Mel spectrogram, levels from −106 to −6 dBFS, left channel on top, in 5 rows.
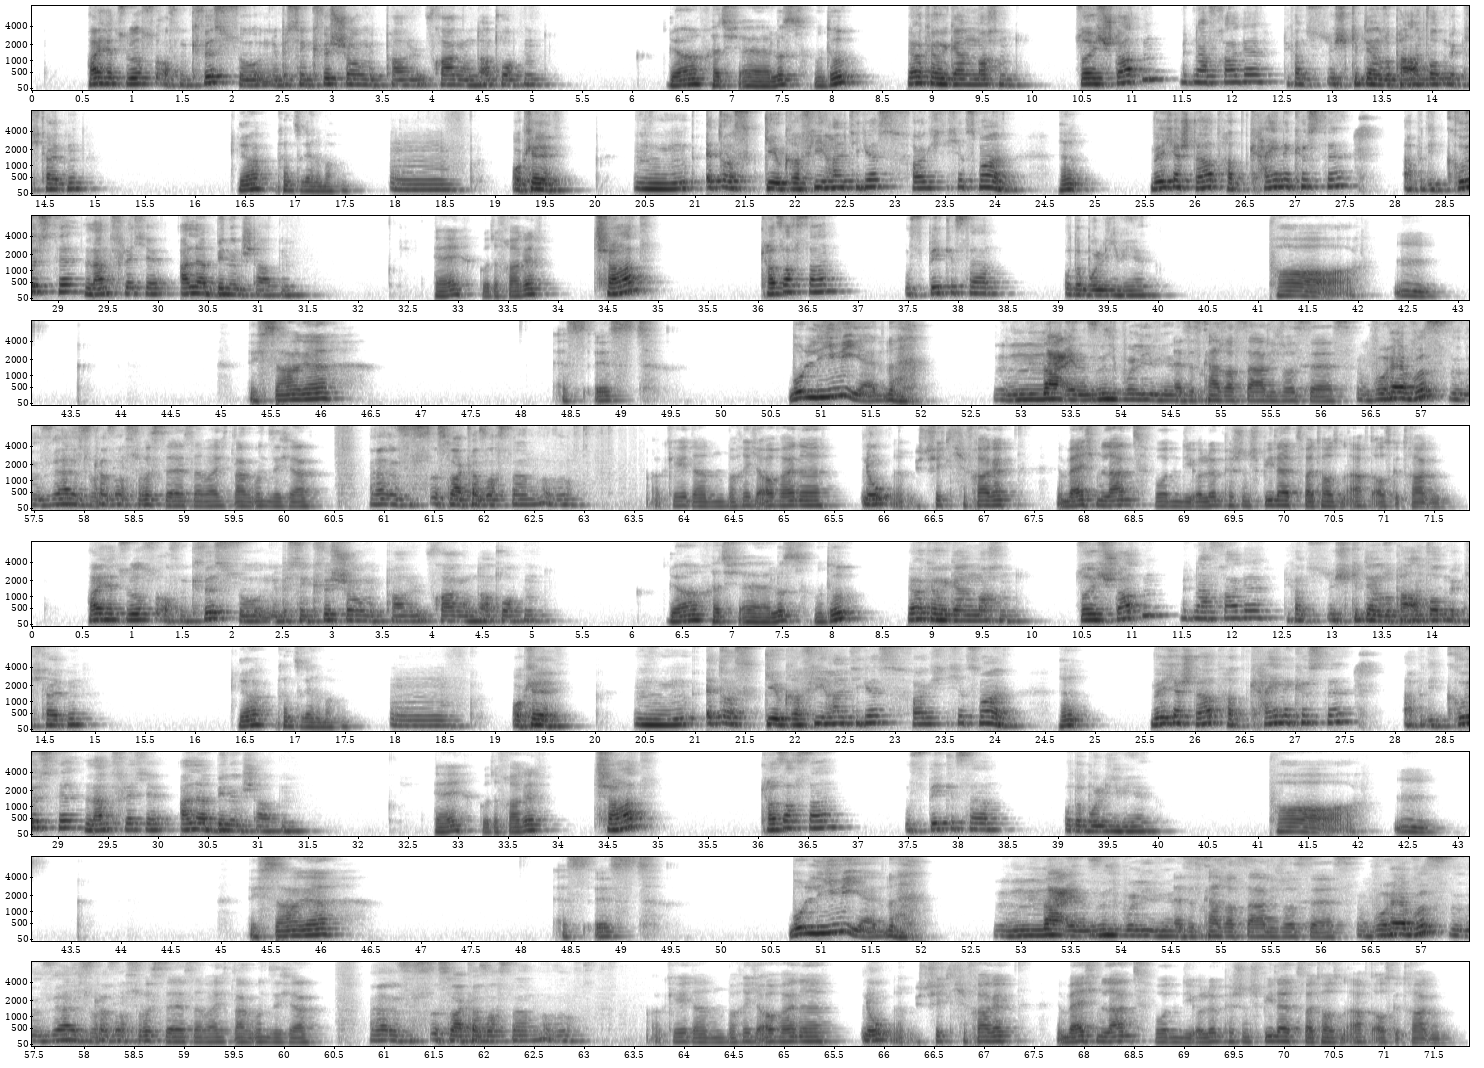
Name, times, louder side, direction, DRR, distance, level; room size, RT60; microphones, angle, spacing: voice 1, 0.6-5.1 8.8-9.9 10.5-14.9 18.0-18.6 19.2-19.7 20.4-24.2 25.6-27.5 28.1-31.4 34.4-34.9 36.0-36.8 37.5-38.4 39.1-39.9 52.7-54.7 56.4-58.7 60.9-62.9 65.8-66.1, left 1 dB, 55° left, 2.3 m, -33 dB
voice 2, 6.4-8.2 16.4-17.5 24.6-24.9 27.6-27.7 32.8-33.8 41.1-42.0 42.4-42.7 45.3-46.4 48.3-49.4 50.7-52.0 54.5-56.3 57.8-60.3 63.7-65.4 66.4-67.2 67.7-71.6, left 1 dB, 20° left, 0.9 m, -36 dB
17.0 x 6.6 x 3.7 m
head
